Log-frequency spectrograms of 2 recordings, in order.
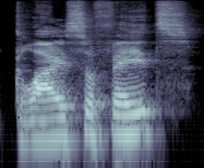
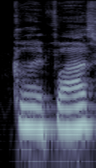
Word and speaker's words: glyphosate: I've got in my notes that your vineyard is free of glyophates. H glyphosate.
